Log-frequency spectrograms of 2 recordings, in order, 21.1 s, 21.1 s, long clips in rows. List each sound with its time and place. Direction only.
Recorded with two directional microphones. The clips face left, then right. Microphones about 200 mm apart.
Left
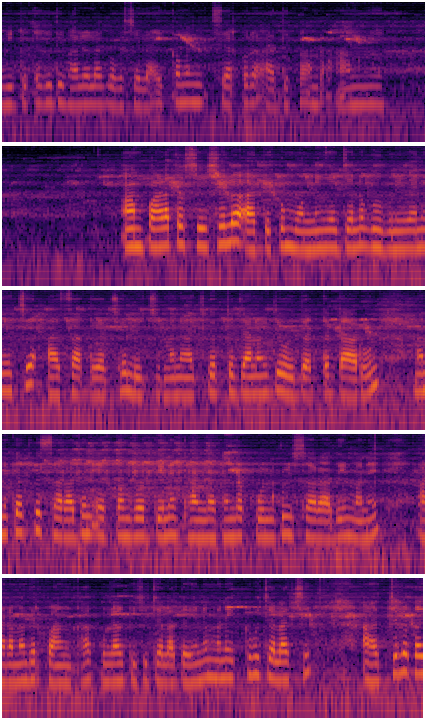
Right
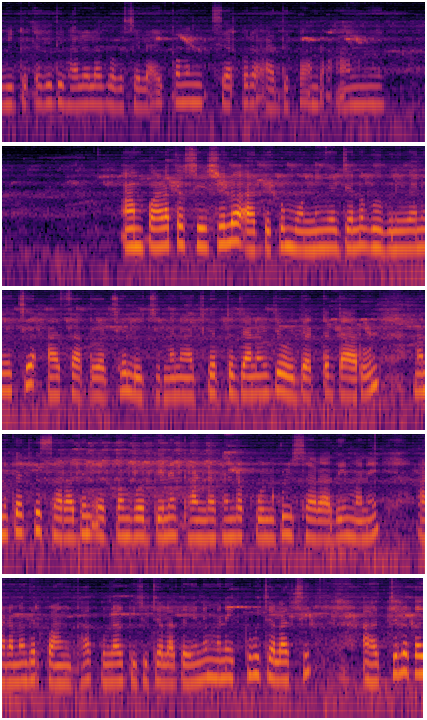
2.1 s speech: 10° right (ahead or behind)
5.4 s speech: 10° right (ahead or behind)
